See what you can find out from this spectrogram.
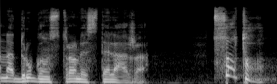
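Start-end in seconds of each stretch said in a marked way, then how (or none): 2.1-2.7 high startled question; raised pitch, moderate volume; boy's exclamation. A narrator's reading. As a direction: exclaim it like an alarmed boy. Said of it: "wykrzyknął chłopiec".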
